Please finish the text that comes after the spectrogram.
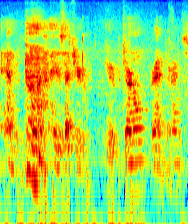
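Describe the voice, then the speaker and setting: A man interviewing for an oral history, hesitant with many pauses and restarts, on an old tape recording. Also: medium pitch, creaky. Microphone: tape recorder microphone. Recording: distant, echoey old tape recording with hiss.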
